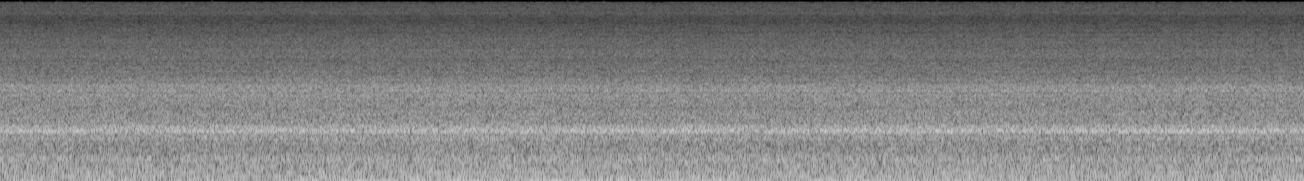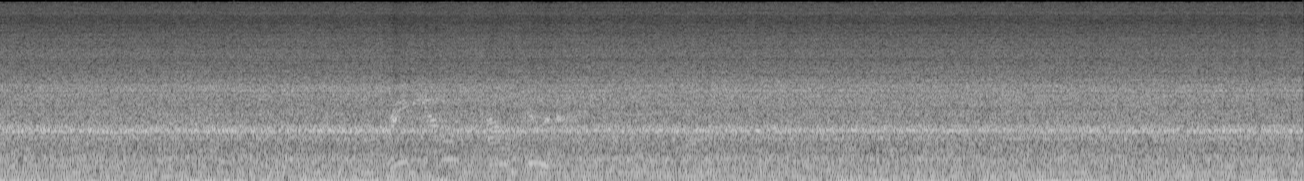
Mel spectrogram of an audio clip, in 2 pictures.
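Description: Wind rushes steadily past the cockpit.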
